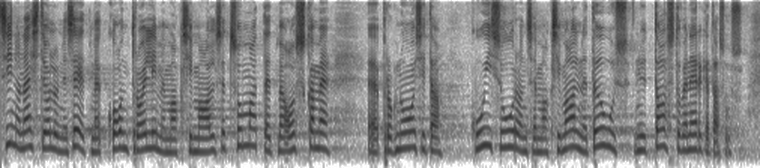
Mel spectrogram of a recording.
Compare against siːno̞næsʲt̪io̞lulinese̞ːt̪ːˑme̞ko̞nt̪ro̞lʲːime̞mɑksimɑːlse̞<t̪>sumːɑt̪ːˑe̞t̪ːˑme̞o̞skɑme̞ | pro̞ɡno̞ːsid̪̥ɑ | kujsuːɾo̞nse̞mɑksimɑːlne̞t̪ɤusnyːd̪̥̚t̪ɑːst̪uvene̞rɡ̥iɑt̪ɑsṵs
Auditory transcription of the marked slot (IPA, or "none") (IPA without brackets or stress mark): t̪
